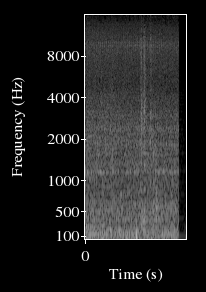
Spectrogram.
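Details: Mazda after fixing a cylinder 1 misfire with spark plugs installed and the coils refitted: smooth, even engine note with no stumble or skip for about two seconds before shutting off; running cleanly.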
